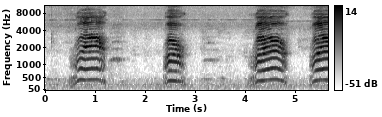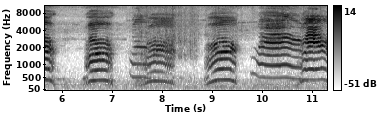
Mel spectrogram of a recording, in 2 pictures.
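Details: Hungry cat asking for food with repeated rich meows, short arched calls coming about once a second, some with a dipping start, plus a couple of soft chirps between them; a low hum persists underneath.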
